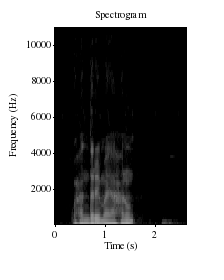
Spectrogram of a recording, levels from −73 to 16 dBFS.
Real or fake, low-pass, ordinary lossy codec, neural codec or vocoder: real; none; none; none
